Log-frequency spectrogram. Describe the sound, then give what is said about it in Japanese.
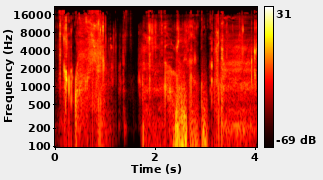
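Close-up licking right at the ear: wet mouth and tongue noises with smacking bursts, a brief silent pause midway, then denser, louder slurping. “いいですよ、私の舌思いっきり感じてください。ペロペロする音、このくらい直接聞いてください。”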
